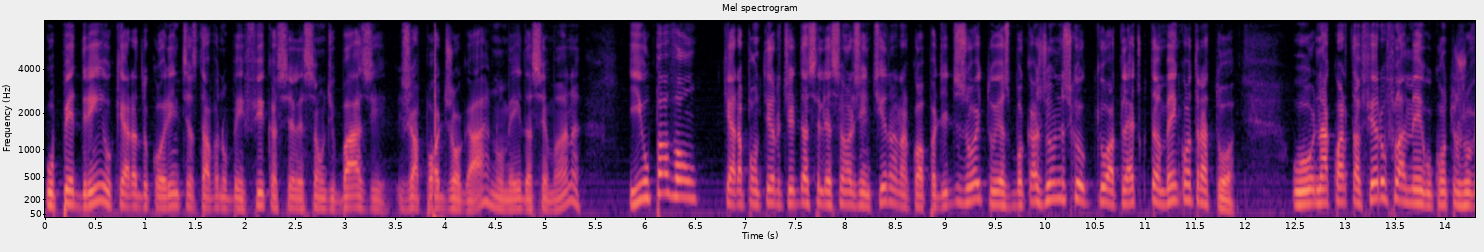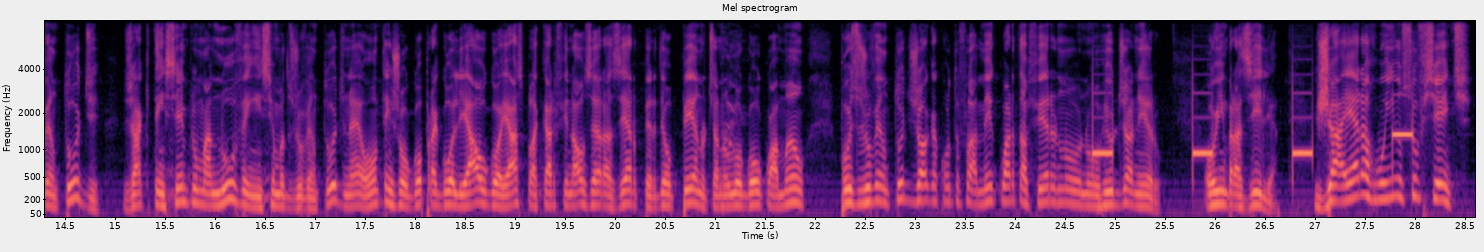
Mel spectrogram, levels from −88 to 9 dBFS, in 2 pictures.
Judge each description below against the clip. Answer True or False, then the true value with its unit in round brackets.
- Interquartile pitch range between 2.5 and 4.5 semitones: False (5.1 semitones)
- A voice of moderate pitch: True (150 Hz)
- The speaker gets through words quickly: True (210 wpm)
